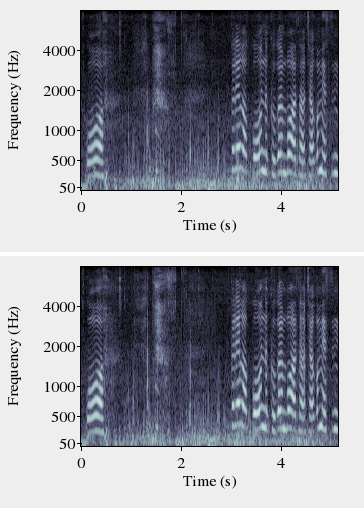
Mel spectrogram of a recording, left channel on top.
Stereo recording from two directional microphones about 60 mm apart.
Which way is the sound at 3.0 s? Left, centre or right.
Right.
